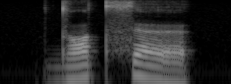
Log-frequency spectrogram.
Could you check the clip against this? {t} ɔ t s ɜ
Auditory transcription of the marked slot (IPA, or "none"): d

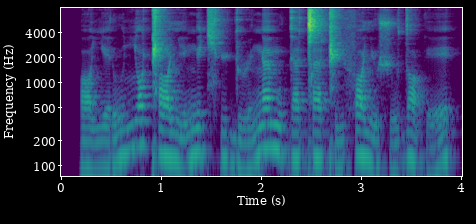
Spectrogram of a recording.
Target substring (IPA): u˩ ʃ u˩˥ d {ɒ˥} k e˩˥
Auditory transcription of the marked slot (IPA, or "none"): ɒ˥˩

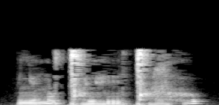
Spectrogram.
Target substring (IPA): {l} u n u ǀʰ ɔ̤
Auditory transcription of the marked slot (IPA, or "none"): lʲ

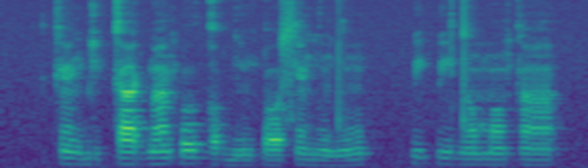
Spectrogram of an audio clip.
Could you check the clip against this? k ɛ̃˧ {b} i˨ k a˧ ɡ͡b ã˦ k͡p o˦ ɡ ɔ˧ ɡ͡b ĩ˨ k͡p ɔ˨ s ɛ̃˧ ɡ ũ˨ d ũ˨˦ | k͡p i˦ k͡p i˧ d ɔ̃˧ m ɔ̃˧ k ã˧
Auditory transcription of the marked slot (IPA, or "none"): ɡ͡b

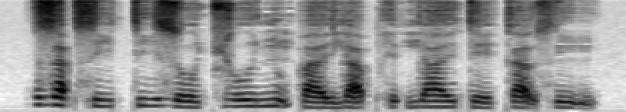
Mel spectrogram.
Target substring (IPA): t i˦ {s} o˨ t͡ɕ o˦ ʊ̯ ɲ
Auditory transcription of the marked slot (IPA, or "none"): z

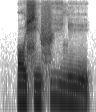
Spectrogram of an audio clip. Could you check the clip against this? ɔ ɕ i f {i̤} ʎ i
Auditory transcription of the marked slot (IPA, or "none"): i̤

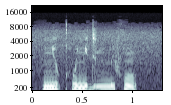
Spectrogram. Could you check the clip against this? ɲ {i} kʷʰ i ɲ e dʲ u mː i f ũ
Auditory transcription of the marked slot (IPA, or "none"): i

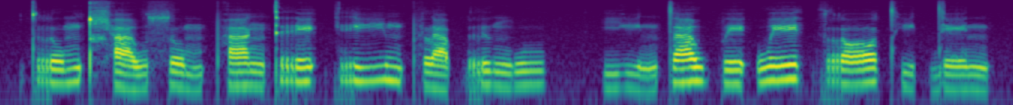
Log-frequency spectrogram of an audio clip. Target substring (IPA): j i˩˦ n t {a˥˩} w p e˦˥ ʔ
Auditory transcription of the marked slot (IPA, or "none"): a˥˩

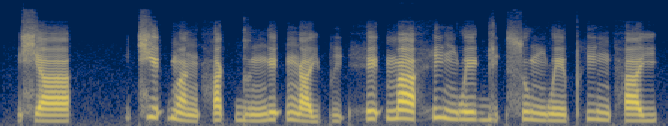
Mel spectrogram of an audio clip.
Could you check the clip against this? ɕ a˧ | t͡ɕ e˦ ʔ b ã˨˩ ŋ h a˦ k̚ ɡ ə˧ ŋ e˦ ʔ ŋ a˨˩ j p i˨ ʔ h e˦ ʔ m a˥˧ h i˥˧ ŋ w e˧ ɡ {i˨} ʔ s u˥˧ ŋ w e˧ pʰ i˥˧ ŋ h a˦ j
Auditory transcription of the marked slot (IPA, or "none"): i˨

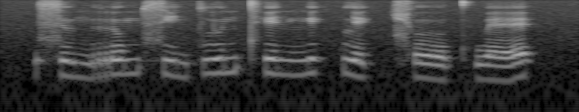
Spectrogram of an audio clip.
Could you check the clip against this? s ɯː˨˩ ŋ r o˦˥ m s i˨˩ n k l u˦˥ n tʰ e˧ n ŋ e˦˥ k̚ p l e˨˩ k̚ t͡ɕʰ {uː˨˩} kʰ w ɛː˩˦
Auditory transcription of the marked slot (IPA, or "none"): oː˨˩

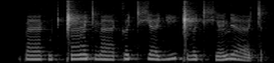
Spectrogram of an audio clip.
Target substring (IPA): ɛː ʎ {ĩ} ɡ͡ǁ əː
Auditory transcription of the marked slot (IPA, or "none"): i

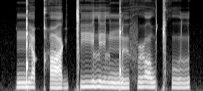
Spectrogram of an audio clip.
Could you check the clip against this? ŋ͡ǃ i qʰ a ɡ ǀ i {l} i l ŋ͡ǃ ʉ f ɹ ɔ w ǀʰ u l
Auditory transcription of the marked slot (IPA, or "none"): l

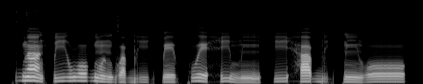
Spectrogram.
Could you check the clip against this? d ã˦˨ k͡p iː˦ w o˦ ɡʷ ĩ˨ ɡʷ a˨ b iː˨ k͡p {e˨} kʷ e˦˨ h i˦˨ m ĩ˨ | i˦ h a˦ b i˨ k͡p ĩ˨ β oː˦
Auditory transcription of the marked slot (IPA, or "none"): e˨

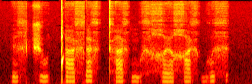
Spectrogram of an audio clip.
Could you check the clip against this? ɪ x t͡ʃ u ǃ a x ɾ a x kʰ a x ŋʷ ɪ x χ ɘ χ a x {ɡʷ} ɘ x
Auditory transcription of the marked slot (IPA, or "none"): ɡʷ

